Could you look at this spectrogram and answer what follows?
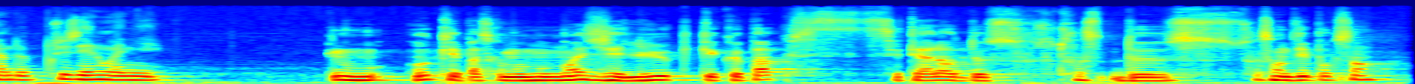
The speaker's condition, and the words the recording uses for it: Stuttering. Ce podcast est aussi pour moi un traitement pour m'aider à mieux m'exprimer et mieux assumer mon bégaiement.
